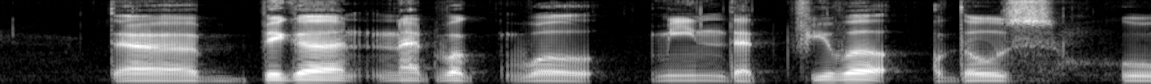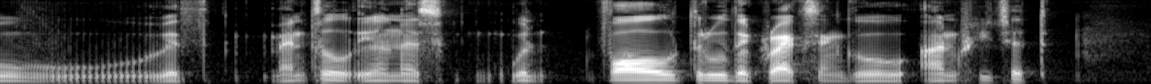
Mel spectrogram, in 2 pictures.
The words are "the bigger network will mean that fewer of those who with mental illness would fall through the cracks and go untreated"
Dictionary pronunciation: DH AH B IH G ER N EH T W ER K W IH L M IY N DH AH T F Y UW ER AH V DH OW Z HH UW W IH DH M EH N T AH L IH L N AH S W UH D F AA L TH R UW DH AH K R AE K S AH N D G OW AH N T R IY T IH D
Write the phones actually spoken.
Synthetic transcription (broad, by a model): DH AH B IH G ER N EH T W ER K W IH L M IY N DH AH T F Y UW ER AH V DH OW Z HH UW W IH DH M EH N T AH L IH L N AH S W UH D F AA L T R UW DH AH K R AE K S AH N G OW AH N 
